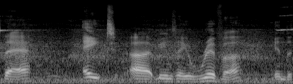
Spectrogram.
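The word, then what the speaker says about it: eyot: There are dozens of them up and down the Thames, and yes, it's pronounced just like the number 8, but it can be spelled E-Y-O-T or indeed A-I-T.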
